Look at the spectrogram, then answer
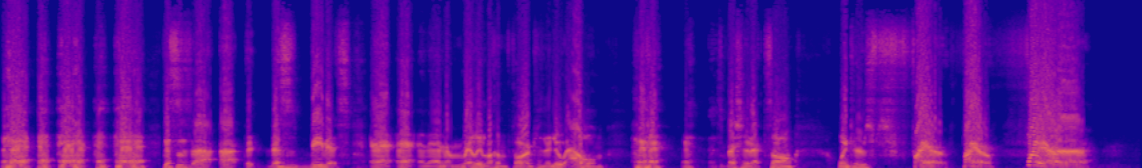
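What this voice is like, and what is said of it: Cartoon character voice impression. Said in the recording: “great Beavis impression”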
